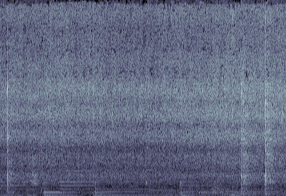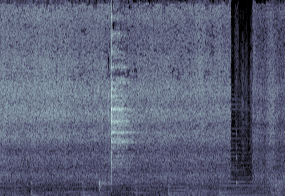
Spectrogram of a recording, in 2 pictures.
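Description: Fish fries in a pan, sizzling steadily and loudly close up, with occasional clinks and scrapes of a utensil and a brief burst of spattering near the end.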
